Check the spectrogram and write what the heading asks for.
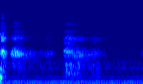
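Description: A woman breathing between sentences: two faint, short breaths, one at the start and another about a second in, over a low steady hum.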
